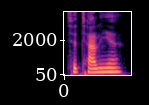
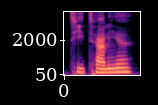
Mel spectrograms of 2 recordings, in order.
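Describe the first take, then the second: The two takes are said the same way.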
